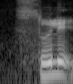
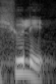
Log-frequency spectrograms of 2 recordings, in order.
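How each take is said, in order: First: The word begins with an 's' sound. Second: The word begins with an 'sh' sound.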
